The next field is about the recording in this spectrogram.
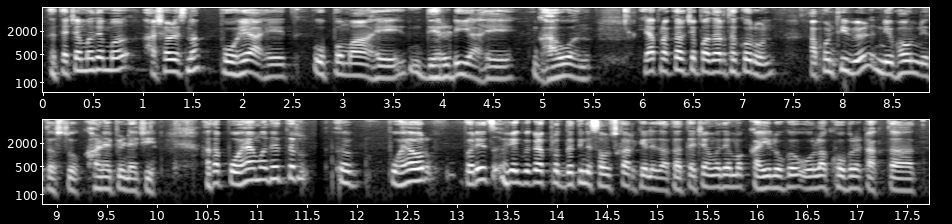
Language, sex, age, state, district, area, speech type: Marathi, male, 60+, Maharashtra, Raigad, urban, spontaneous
